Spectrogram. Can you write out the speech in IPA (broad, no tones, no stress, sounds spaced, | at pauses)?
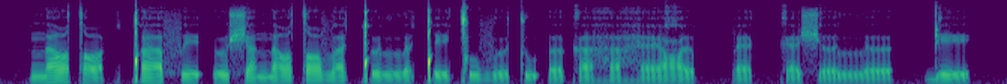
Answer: n̪ a tˤ ɵ | ǃ a f e ʔ ɵ ʃ a n̪ a tˤ ɵ v a ǃ ɵ lː ɐ ǃ e ǀ u v ɵ t u ʔ ɐ k a ɦ a ɦ æ ʕ ɜ pː æ kː æ ʃ ɜ lː ɜ | ɖ e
